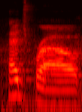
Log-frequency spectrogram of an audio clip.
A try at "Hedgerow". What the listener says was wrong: Hedgerow. No B.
